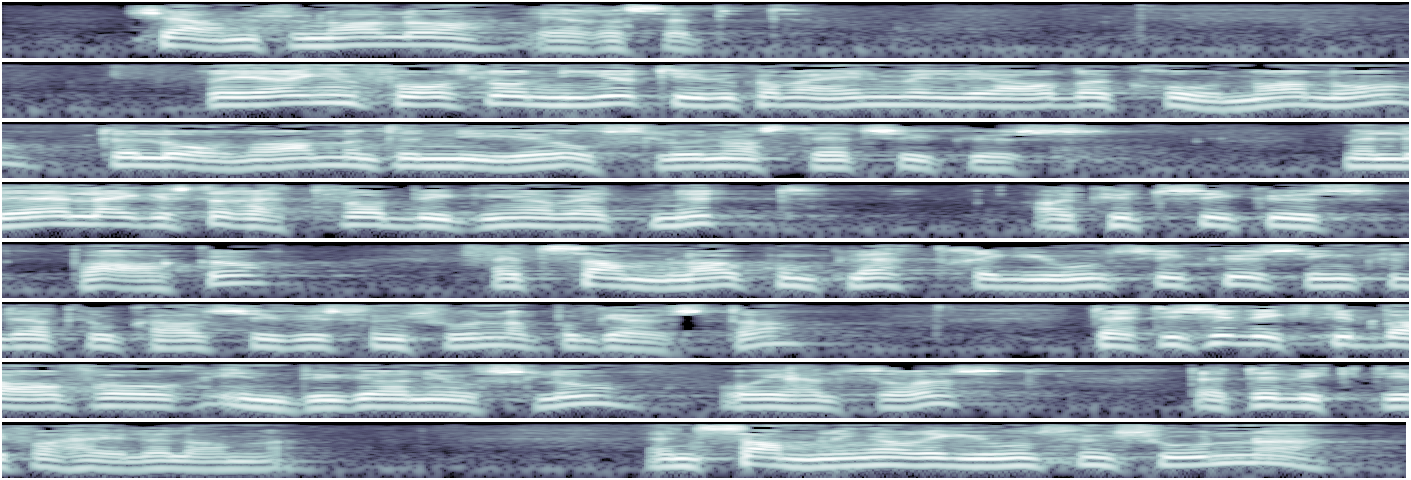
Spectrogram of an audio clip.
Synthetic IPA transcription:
çæːʁnɑʃʊnɑːlɔeːʁɛsɛpt̪ | ʁɛjeːʁɪŋənfoːʁəsloːʁniːɔt̪ʰyːʋəkʰɔmɑæɪnmɪlɪɑʁd̪əʁkʰʁuːnəʁnoːt̪ʰɪlːoːnʁɑmənt̪ʰɪlnyːəʊslʊʉnɪʋæʁsɪ̥t̪ʰeːt̪syːkəʉs | mɛnd̪eːlɛɡːəsd̪ɛʁɛt̪ːfɔʁbʏɡɪŋɑʋæɪt̪nʏt̪ː | ɑkʰʉt̪syːkəhʉspʰɔɑːkəʁ | ɛt̪sɑmlɑɔkʰʊmpʰlɛt̪ːʁɛɡɪuːnsyːkəʉsɪŋkʰlʉd̪eːʁt̪ʰlʊkʰɑːlsyːkəʉːsfʉŋkʃuːnəʁpʰɔɡɑʉst̪ɑː | d̪̥ɛt̪ːəɪçːəæʋɪkt̪ɪbɑːʁəfɔʁɪnːbʏɡəʁənɪʊslʊɔɪhɛlsəɾœst̪ | d̪̥ɛt̪ːəæɾʋɪkt̪ɪfɔɾhæɪləlɑnːə̰ | ɛɪnsɑmlɪŋɑʋʁɛɡɪuːnsfʉŋkʃuːnn̩ə

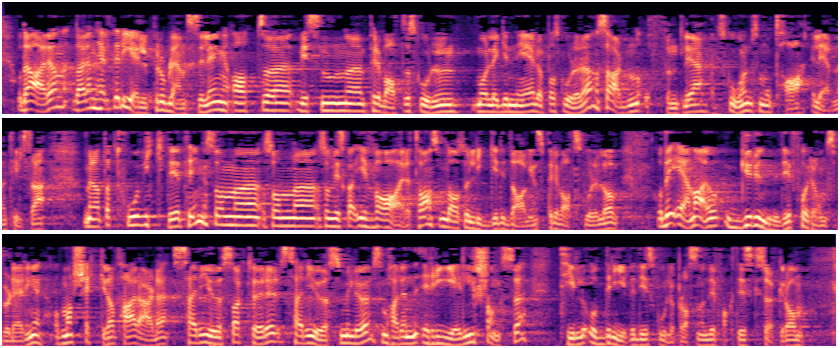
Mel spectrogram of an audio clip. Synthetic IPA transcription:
ɔd̪ɛæɾɛnd̪ɛæɾɛnɦeːlt̪ɾɛɛlːpʰɾʊbleːmst̪ɪlːɪŋɑt̪ʋɪsd̪ɛnpʰɾɪʋɑːt̪əskuːln̩mɔlɛɡːəneːɪløːpɑskuːləɾəsɔæɖɛd̪ɛnɔfːənt̪lɪəskuːlənsɔmːɔt̪ʰɑ̰ːɛlḛːʋənət̪ʰɪ̰lsæɪmenəɾɑt̪d̪æʈʰuːʋɪkt̪ɪət̪ʰɪŋːsɔmsɔmsɔmʋɪskɑlɪʋɑːɾə̰t̪ʰɑːsɔmd̪ɑɔsɔlɪɡːəɾɪd̪ɑ̰ːɡənspʰɾɪʋɑ̰ːt̪skuːləloːʋ | ɔd̪ɛeːnəæɾjʊɡɾʉnd̪ɪəfɔɾhɔ̰ld̪sʋʉɖeːɾɪŋəɾɑt̪mɑnʂɛkːəɾɑt̪hæːɾæɖɛsæɾɪøːsəɑk̚t̪ʰøːɾəɾsæɾɪøːsəmɪljøːəɾsɔmɦɑɾɛnɾɛɛlːʂɑŋsə | t̪ʰɪlɔd̪ɾiːʋəd̪ɪskuːləpʰlɑ̰sənəd̪ɪfɑkt̪ɪsksø̰ːkəɾɔm

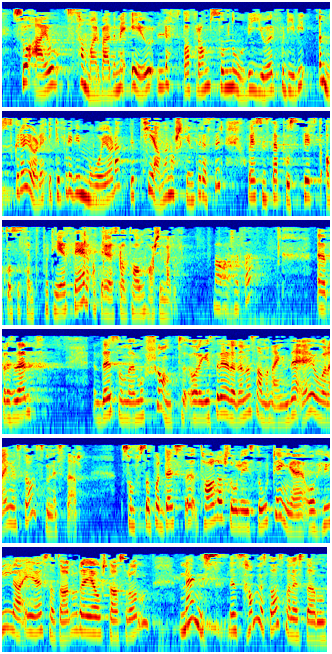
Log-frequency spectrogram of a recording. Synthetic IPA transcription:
sɔʔæɾjʊsɑmːɑɾbæɪd̪əmɛʔeːʉːlœft̪ɑfɾɑmːsɔmnuːəʋɪjøːɾfɔɖiːʋɪ | œnskəɾɔjøːəɖɛʔɪkːəfɔɖiːʋɪmɔjøːɾəɖɛd̪̥ɛt̪ʰjeːnəɳɔʂkəɪnt̪əɾɛsːəɾɔjæɪsʏnsd̪ɛæɾpʰʊsɪ̥t̪iːft̪ɑt̪ɔsɔsɛnt̪ə̥pʰɑʈiːəseːɾɑ̰t̪eːʉɛsɑːʋt̪ʰɑːln̩ɦɑ̰ʂɪnʋæɖḭː | ɛt̪ | pʰɾɛsɪd̪ɛnt̪ | d̪ɛsɔmɛɾmʊʂɔmt̪ɔɾɛɡɪst̪ɾeːɾəɪd̪ɛnːəsɑmːənhɛŋːnd̪ɛʔæɾjʊʋoːɾəæɪɡənst̪ɑːt̪smɪnɪst̪ə̰ɾ | sɔmst̪oːpʰɔd̪ɛsət̪ʰɑːld̪əʂt̪uːləɪst̪uːʈɪŋːəʔɔhʏlːəʔɛøɛsɑːʋt̪ʰɑːln̩ɔd̪ɛæɾjʊst̪ɑːt̪sɾoːd̪n̩ | mɛnsd̪ɛnsɑmːəst̪ɑːt̪smɪnɪst̪əɾɳ

